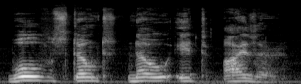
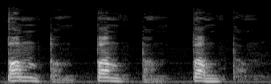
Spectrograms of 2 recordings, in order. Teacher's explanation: a strongly stressed syllable followed by a less strongly stressed one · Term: trochaic tetrameter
